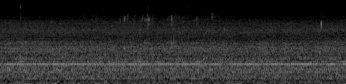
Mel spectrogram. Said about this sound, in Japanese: これ難しくてさ 500ml って書いてあるんだけど 500ml を沸かすのかこれね 500ml の水を沸かせって書いてあるやつもあるしこれはね沸騰しているお湯 500ml なんだよねだから沸騰した結果 500ml になんなきゃいけないということはちょっと多めに沸かさなきゃいけないってことだよ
